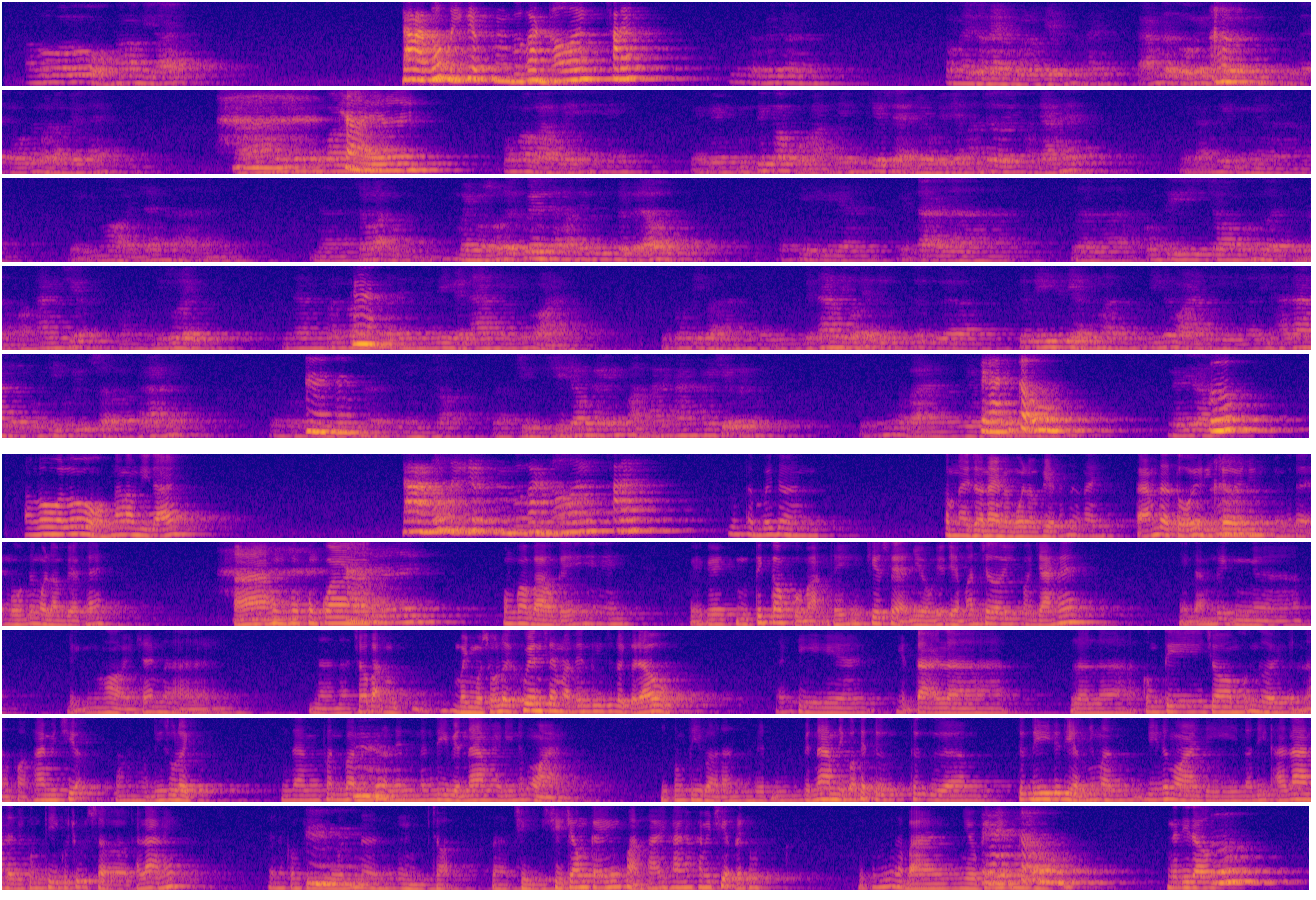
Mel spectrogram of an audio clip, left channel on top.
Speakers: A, on the right; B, on the left.
A: Alo, alo, đang làm gì đấy?
B: đang làm nốt mấy việc ừ, vớ vẩn thôi sao đấy
A: Tầm bây giờ, tầm này giờ này mà ngồi làm việc, giờ này 8 giờ tối rồi đi
B: ờ
A: chơi chứ, mình có thể ngồi đây ngồi làm việc thế.
B: <laughs>
A: À, hôm, hôm, hôm qua,
B: trời ơi
A: hôm qua vào cái, cái, cái TikTok của bạn thấy chia sẻ nhiều địa điểm ăn chơi hoành tráng thế. Thì đang định, ờ, định hỏi xem là, là, là cho bạn một, mình một số lời khuyên xem là nên đi du lịch ở đâu. Đấy thì ờ, hiện tại là là là công ty cho mỗi người là khoảng 20 triệu ờ, đi du lịch đang phân vân
B: ừ
A: không biết là nên nên đi Việt Nam hay đi nước ngoài thì công ty bảo là Việt Việt Nam thì có thể tự tự ờ, tự đi địa điểm nhưng mà đi nước ngoài thì là đi Thái Lan tại vì công ty có trụ sở ở Thái Lan ấy nên là công ty
B: ừ
A: muốn
B: ừ
A: là, ừ, chọn và chỉ chỉ trong cái khoảng hai hai hai mươi triệu đấy thôi thì không biết là bà nhiều
B: thế
A: kinh
B: là
A: nghiệm
B: thế
A: hơn
B: cậu
A: nên nên đi đâu
B: ừ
